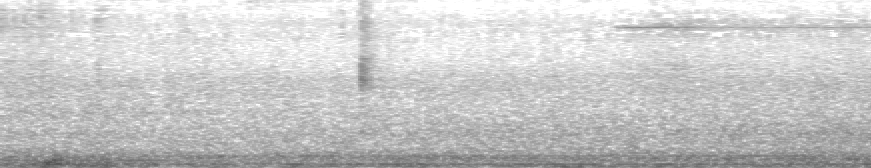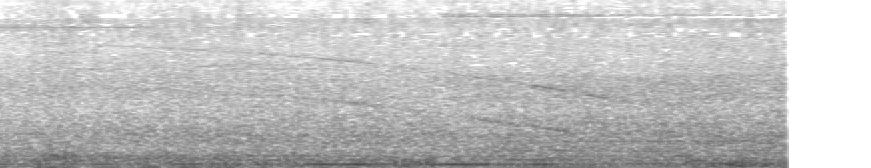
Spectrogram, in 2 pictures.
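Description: Street traffic: road vehicles running past with a steady low rumble, and a faint high whine falling in pitch in the later seconds.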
